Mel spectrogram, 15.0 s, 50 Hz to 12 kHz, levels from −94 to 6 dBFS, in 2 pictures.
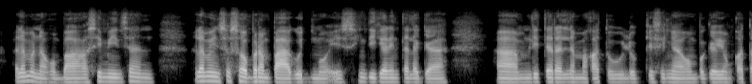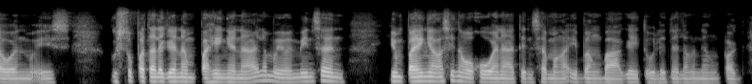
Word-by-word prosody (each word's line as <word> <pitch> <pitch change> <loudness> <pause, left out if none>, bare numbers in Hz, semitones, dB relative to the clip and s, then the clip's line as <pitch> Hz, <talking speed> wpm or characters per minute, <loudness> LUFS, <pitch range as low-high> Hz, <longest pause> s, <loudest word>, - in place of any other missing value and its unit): alam 140 +2 +1
mo - - +1
na, 110 - 0
kung 110 0 -6
baka 115 0 +3
kasi 135 +4 -2
minsan 125 0 -2 0.4
alam 145 0 +3
mo - - +3
'yon 130 - -1
sa 140 - -2
sobrang 130 -3 +3
pagod 115 0 +5
mo 110 -1 -3
is 110 - -4
hindi 125 -1 -2
ka 120 0 +2
rin 120 - -3
talaga 115 -1 -1 0.5
um 110 0 +4
literal 120 -1 +1
na 115 0 -2
makatulog. 110 0 -3
Kasi 115 +2 -6
nga 115 -2 0
kumbaga 110 +1 -2
'yong 110 -1 -1
katawan 110 -1 0
mo 105 - -6
is 110 +2 -5 0.4
gusto - - -2
pa 140 - +2
talaga 130 0 +5
ng 125 -1 +1
pahinga 120 +1 +2
na 115 +1 0
alam 160 - -2
mo 155 - -3
'yon? 120 0 -1
Minsan 135 -1 0 0.4
'yong 140 -1 0
pahinga 135 +2 +6
kasi 150 +1 -3
nakukuha 120 -3 +2
natin 110 0 -2
sa 110 +1 -4
mga 110 +3 -4
ibang 110 -1 -4
bagay 105 +2 -1
tulad 105 0 -5
na 110 +1 -6
lang 105 0 -6
ng 105 0 -7
pag 105 -2 -4
115 Hz, 215 wpm, -25 LUFS, 110-125 Hz, 0.5 s, pahinga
